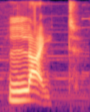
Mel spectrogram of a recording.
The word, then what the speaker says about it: light: is light in this word letter G is silent it is not pronounced it does not make any sound so the word is pronounced as light in this word letter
